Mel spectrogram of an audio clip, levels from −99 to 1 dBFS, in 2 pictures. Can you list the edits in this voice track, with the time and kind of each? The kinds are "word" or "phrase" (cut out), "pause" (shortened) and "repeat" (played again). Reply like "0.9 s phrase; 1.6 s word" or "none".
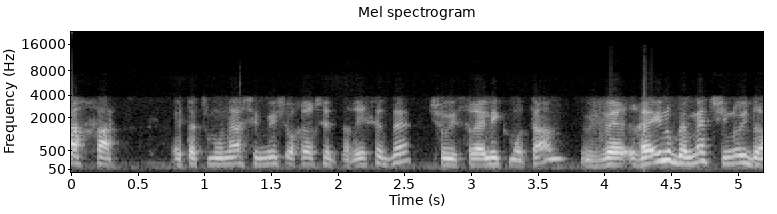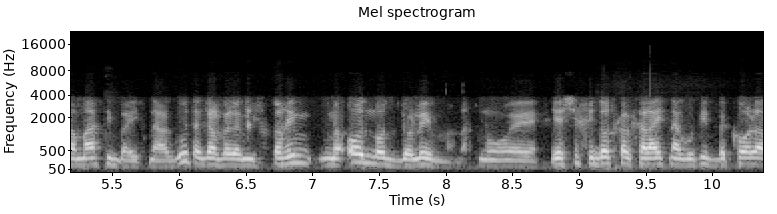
2.6 s pause; 3.7 s pause; 8.7 s pause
